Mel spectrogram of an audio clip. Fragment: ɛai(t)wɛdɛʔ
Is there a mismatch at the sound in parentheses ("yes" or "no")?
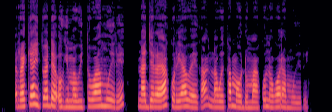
no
